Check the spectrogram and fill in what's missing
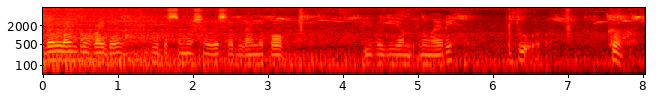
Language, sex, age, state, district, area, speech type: Manipuri, male, 30-45, Manipur, Ukhrul, urban, spontaneous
